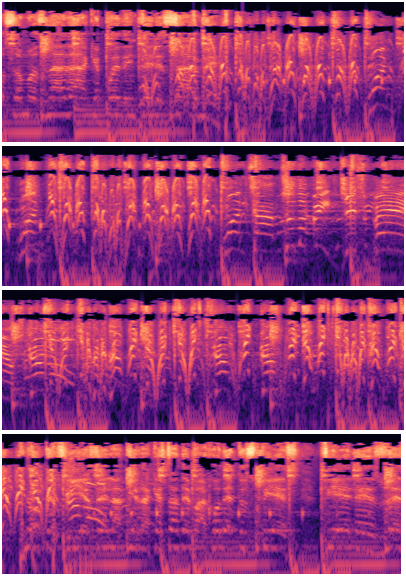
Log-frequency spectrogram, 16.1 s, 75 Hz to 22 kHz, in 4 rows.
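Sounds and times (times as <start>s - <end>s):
hip-hop beat kick drum: 0.0s - 16.0s
turntable scratching: 0.0s - 16.0s.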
